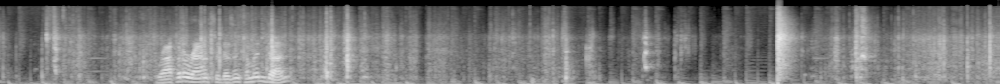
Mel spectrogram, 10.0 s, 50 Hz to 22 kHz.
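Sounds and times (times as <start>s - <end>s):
balloon sharp snap: 7.7s - 8.8s.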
